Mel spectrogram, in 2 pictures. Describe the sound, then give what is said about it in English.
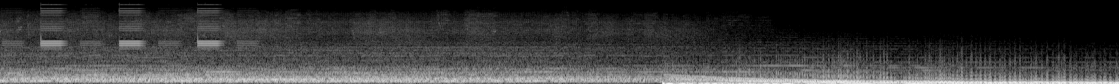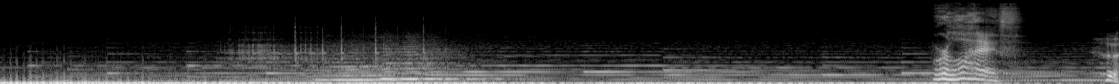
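A spaceship lands itself, its hull glowing hot and shedding sparks of superheated plasma. A descending sweep opens into a loud, steady low roar that fades, followed by a brief burst of warbling, chirping electronic tones. “The ship is landing itself. Let's hope it knows what it's doing.”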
